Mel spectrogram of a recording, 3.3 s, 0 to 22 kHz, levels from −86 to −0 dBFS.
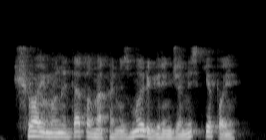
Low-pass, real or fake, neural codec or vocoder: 5.4 kHz; fake; codec, 16 kHz, 8 kbps, FreqCodec, smaller model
